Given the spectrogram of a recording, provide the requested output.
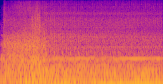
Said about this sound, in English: Less than two minutes later, a car races onto the beach, right on the sand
